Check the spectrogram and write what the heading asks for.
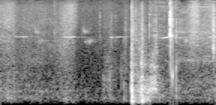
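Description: A few sharp clicks and knocks, bunched together partway through, as a cordless drill is picked up off gravel and handled; the drill's motor is not running.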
